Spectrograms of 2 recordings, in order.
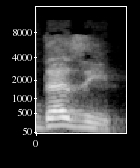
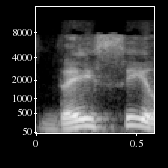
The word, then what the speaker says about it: Dacey: Went back to the whole Desi pronunciation. What are we doing? I told Josh, I said, it's they see, like saying they see, like, oh, they see something.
